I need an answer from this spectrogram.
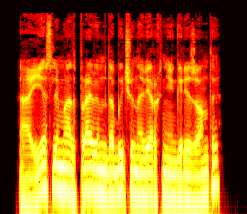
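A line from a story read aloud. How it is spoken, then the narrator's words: Plain. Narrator (Russian): спросил Андрей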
